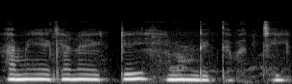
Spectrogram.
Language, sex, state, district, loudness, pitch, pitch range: Bengali, female, West Bengal, Cooch Behar, -11 LUFS, 225 Hz, 205-235 Hz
